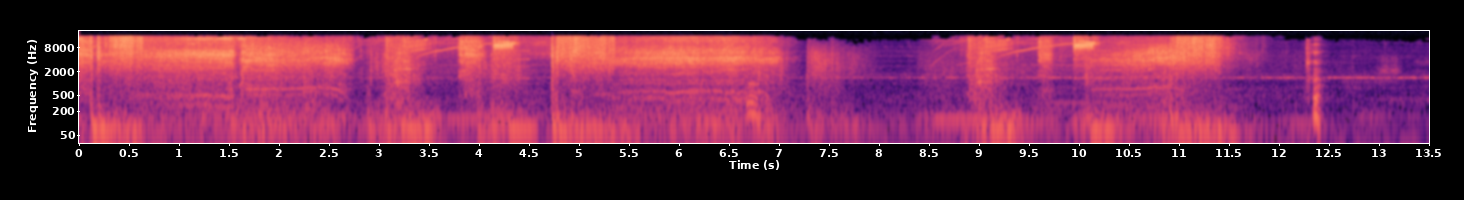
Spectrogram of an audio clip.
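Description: Heavy guns fire in loud bursts with blasts and explosions.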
